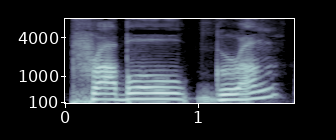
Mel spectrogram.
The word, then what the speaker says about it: Prabal Gurung: Prabal Gurung.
